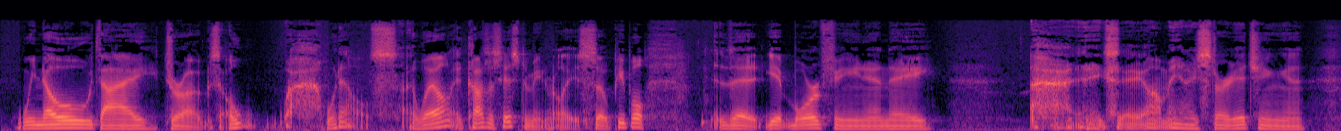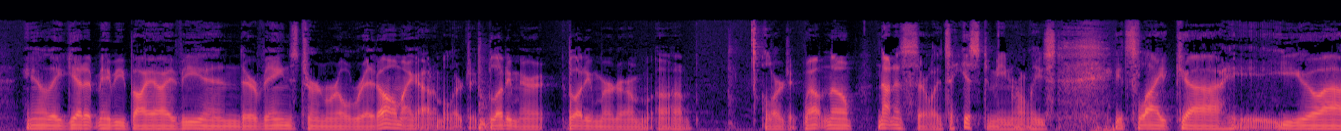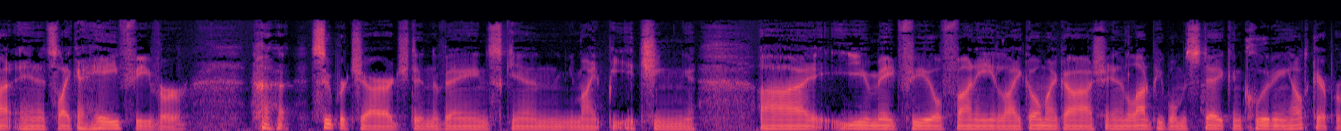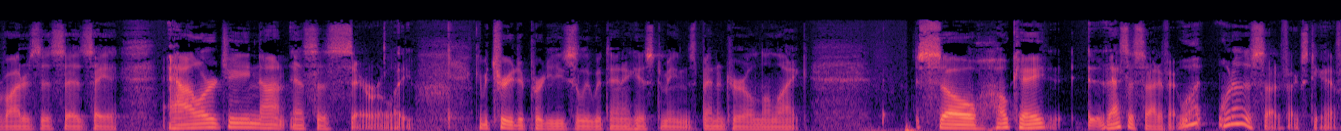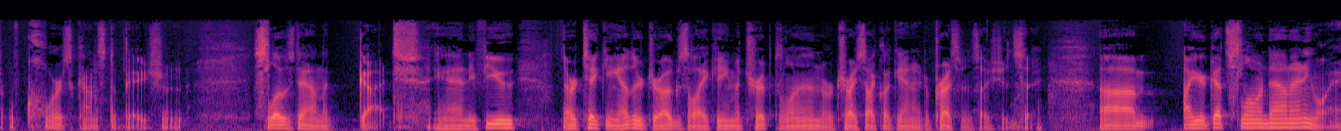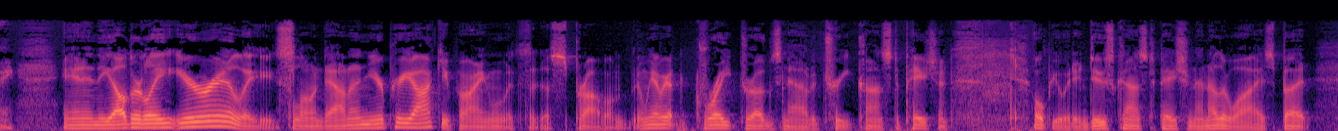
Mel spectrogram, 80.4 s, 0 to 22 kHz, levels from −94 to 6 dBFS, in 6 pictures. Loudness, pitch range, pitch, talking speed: -28 LUFS, 80-100 Hz, 90 Hz, 145 wpm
